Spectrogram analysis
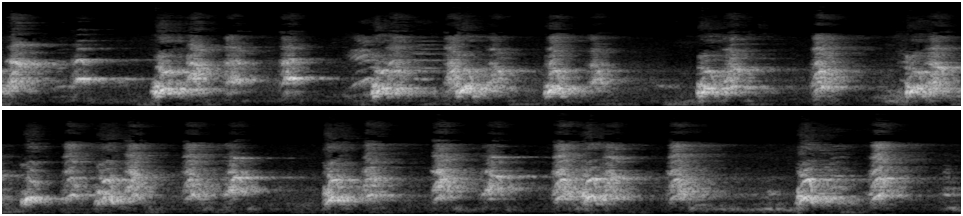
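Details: Golden Retriever playing with its owner at home: short harsh barks repeated roughly every second in an even series, with a human voice talking at times between them.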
